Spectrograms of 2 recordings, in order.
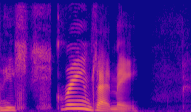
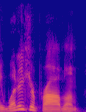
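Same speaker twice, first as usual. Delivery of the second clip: ordinary talk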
